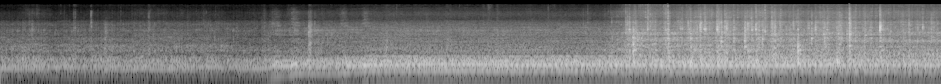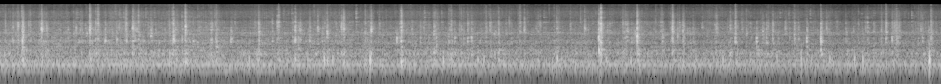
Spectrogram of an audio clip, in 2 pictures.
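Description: Engine running steadily while a narrow vineyard mulch spreader is driven down a row. The engine picks up about four seconds in. From about nine seconds a dense rattling with many sharp clicks joins it.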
